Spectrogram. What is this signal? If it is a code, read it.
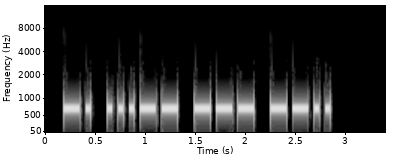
Morse code, heard as a keyed tone, about 22 wpm, 700 Hz. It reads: N3OZ
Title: USA Call Signs - 4 Characters - Repeated 2x - 22wpm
